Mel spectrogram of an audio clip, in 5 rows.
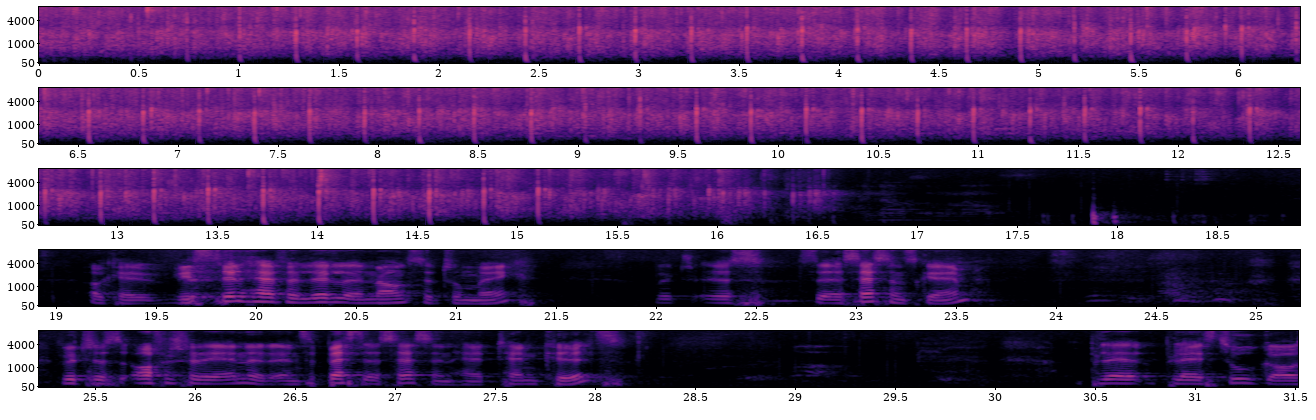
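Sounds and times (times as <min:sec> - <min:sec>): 
audience applause: 0:00.0 - 0:16.7
speech: 0:19.3 - 0:23.7, 0:25.3 - 0:28.3, 0:30.5 - 0:31.5.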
